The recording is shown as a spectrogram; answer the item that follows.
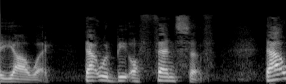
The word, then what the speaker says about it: Yahweh: And the scholars believe it would be pronounced Yahweh.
